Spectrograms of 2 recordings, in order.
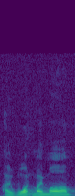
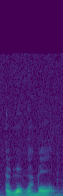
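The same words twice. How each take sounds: First: It is screamed at full loudness. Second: It is spoken quietly and softly. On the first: "she's screaming at the top of her lungs" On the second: "almost starts to speak in a soft voice"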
